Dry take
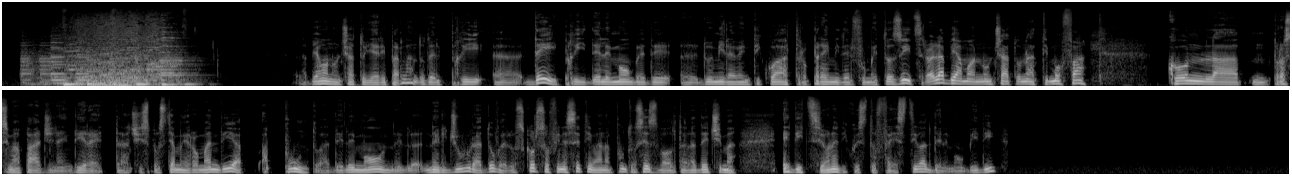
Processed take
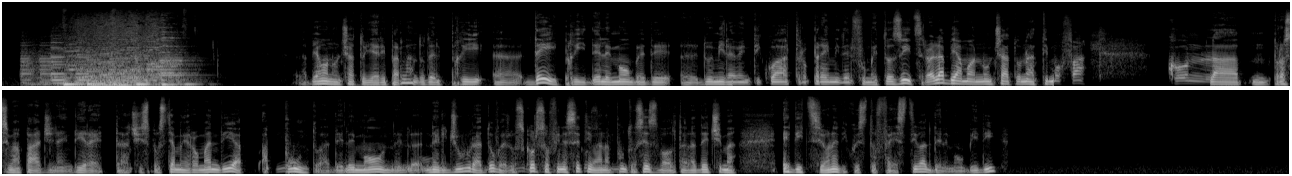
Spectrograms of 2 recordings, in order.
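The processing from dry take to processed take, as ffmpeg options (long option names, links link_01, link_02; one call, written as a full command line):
ffmpeg -i in.wav -filter_complex "[0:a]asettb=1/sr,asplit=3[link_01][link_02][link_03];[link_01]atrim=end=7.304[link_04];[link_02]atrim=start=7.3:end=8.57,asetpts=PTS-STARTPTS,afade=type=in:duration=0.004:curve=qsin,afade=type=out:start_time=1.266:duration=0.004:curve=qsin,highpass=frequency=140:width=0.5412,highpass=frequency=140:width=1.3066[link_05];[link_03]atrim=start=8.566[link_06];[link_04][link_05]acrossfade=duration=0.004:curve1=hsin:curve2=qsin[link_07];[link_07][link_06]acrossfade=duration=0.004:curve1=qsin:curve2=hsin,asettb=1/sr,asplit=3[link_08][link_09][link_10];[link_08]atrim=end=10.514[link_11];[link_09]atrim=start=10.51:end=12.09,asetpts=PTS-STARTPTS,afade=type=in:duration=0.004:curve=qsin,afade=type=out:start_time=1.576:duration=0.004:curve=qsin,highpass=750,lowpass=5400[link_12];[link_10]atrim=start=12.086[link_13];[link_11][link_12]acrossfade=duration=0.004:curve1=hsin:curve2=qsin[link_14];[link_14][link_13]acrossfade=duration=0.004:curve1=qsin:curve2=hsin,asplit=3[link_15][link_16][link_17];[link_15]afade=type=out:start_time=15.61:duration=0.02[link_18];[link_16]aecho=1:1:541:0.1,afade=type=in:start_time=15.61:duration=0.02,afade=type=out:start_time=19.06:duration=0.02[link_19];[link_17]afade=type=in:start_time=19.06:duration=0.02[link_20];[link_18][link_19][link_20]amix=inputs=3:normalize=0" out.wav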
